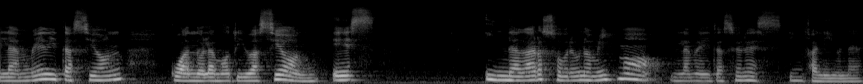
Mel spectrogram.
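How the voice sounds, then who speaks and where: A woman's medium-pitched voice, dark and mellow in tone, at a very slow pace with ordinary pitch variation. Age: 60s. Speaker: psychologist and meditation teacher. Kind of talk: interview conversation.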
